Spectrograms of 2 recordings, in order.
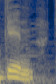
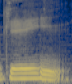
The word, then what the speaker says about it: gain: 然后 gain is spelled G-A-I-N，一样是长母音 gain、而且后面是 N 不是 M、所以呢你的发音如果不对的话，很多小朋友都会故意说 No pain no gain、 No pain no game，就是没有笔就没有游戏、不是这个意思、所以你的发音如果不对很容易被人家误会。好， No pain no gain、 OK，大朋友小朋友有没有记起来了呢？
